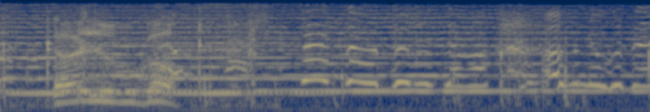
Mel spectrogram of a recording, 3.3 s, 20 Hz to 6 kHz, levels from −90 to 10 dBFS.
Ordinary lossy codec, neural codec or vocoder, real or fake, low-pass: none; none; real; 5.4 kHz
